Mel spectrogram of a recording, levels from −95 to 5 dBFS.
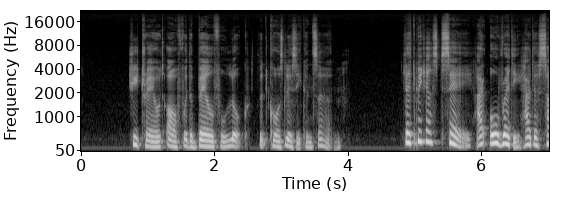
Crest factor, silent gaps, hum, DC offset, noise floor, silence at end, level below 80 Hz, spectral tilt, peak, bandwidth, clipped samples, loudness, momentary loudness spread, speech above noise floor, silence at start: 16 dB; none; none; under 0.1%; -63 dBFS; 0 s; -76 dBFS; -6 dB/octave; -4 dBFS; 18 kHz; under 0.1%; -20 LUFS; 11 LU; 43 dB; 0.7 s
